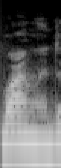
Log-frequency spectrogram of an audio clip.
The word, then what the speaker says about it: Wyland: They also have the Screen Door General Store, Disney's Character Carnival, Thimbles and Threads, and one of our favorites, Wayland Galleries. – Right. – It's actually pronounced Wyland, isn't it? – I believe so.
